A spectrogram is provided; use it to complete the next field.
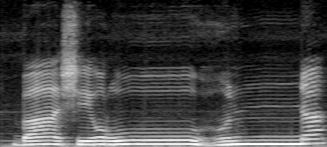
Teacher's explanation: نون پہ شد کی وجہ سے نون غنے کے ساتھ پڑھی جائے گی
